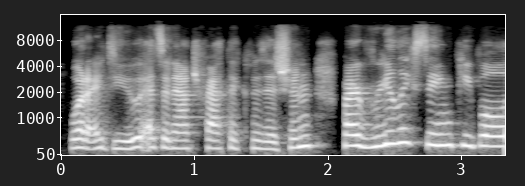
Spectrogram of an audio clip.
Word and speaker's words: naturopathic: before we dive into that you are a naturopathic yes physician is that how you pronounce it yes you nailed it that's right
